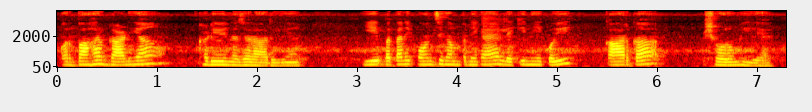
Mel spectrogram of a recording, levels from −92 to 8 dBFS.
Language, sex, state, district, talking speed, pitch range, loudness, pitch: Hindi, female, Haryana, Rohtak, 195 wpm, 165-195 Hz, -20 LUFS, 175 Hz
